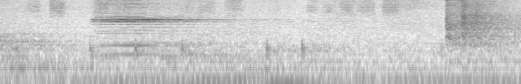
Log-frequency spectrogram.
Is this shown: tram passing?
no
